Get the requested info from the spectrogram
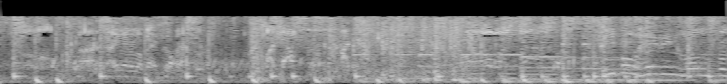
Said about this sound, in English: Oh, you hear my stomach bubbling? Oh, it's bubbling.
